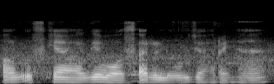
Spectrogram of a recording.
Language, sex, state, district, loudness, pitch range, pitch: Hindi, male, Uttar Pradesh, Shamli, -18 LUFS, 100-110 Hz, 105 Hz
